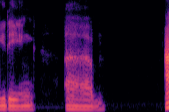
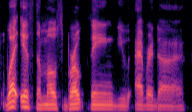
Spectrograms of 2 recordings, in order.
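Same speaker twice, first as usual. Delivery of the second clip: ordinary delivery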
